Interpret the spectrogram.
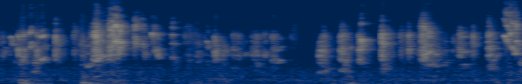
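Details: Cheerful budgerigars kept as pets, chattering nonstop in rapid, harsh twittering and squeaky chirps, a short silence past three seconds, then more lively buzzy warbling with faint low knocks.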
